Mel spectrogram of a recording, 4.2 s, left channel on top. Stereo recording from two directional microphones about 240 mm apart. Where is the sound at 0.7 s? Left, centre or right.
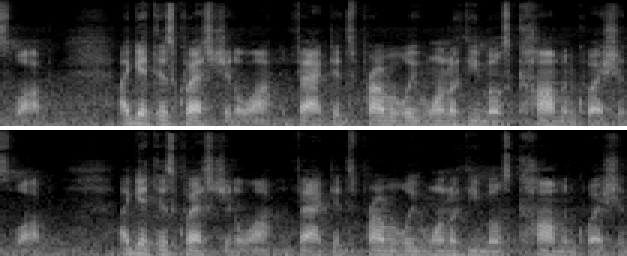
Centre.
